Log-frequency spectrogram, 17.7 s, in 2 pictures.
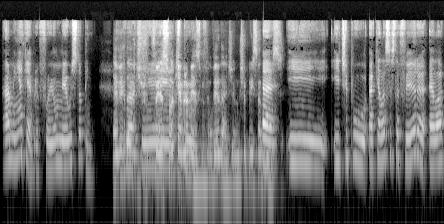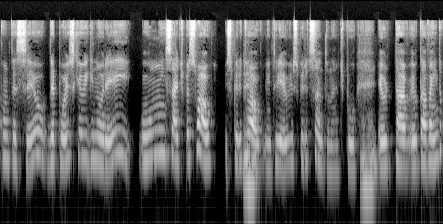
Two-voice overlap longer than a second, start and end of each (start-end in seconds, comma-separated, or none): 2.4-3.9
